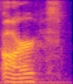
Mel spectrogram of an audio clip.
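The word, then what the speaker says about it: Aur: our bird person uh it's r pronounced like a-r-e but it's a-u-r r okay pirate all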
